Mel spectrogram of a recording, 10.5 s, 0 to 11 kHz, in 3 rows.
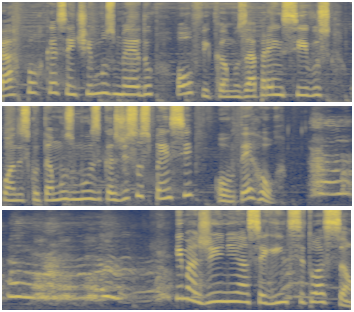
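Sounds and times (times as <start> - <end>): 
speech: 0.0 - 6.4, 8.8 - 10.4
dogs howling in chorus: 6.6 - 10.4.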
